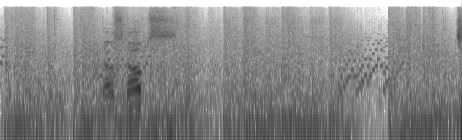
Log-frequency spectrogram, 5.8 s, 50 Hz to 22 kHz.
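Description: Rapid M4 and AK rifle gunfire in a CS:GO gun game match, bursts of shots crackling loudly throughout with a player talking over the action.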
